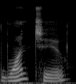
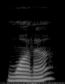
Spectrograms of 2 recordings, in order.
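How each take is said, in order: First: Both words are said fully and separately. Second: The words are blended into one short reduced form.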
